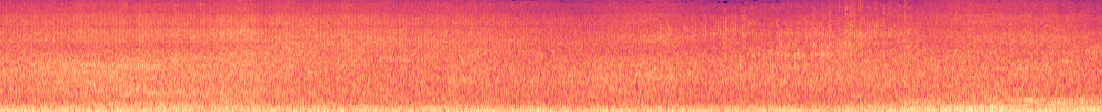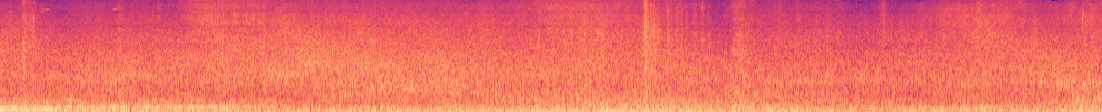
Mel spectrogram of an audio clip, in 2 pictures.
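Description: Traffic roars past close by on a busy road.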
